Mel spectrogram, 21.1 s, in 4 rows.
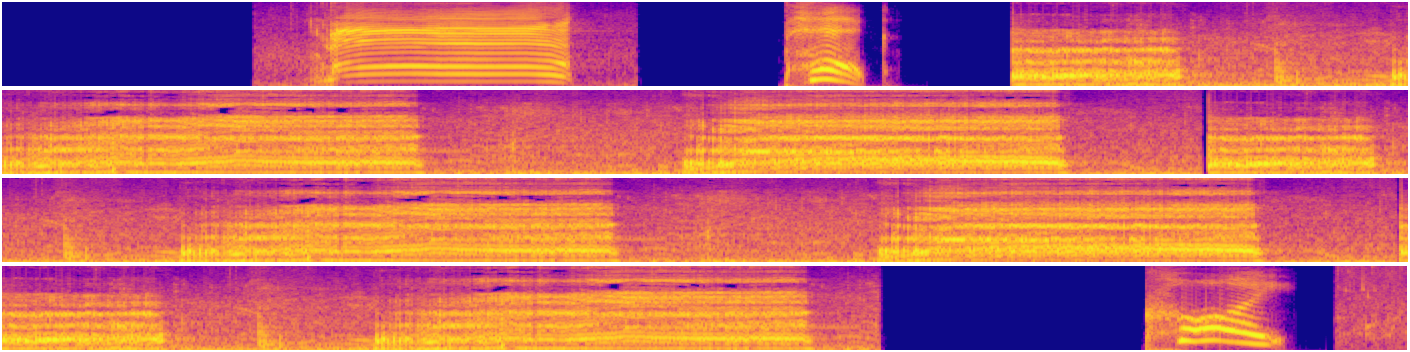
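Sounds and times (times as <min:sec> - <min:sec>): pigs squealing: 0:01.2 - 0:02.2, 0:03.8 - 0:19.1.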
